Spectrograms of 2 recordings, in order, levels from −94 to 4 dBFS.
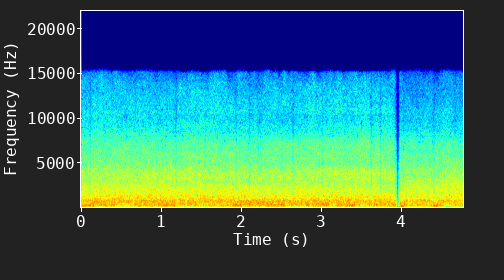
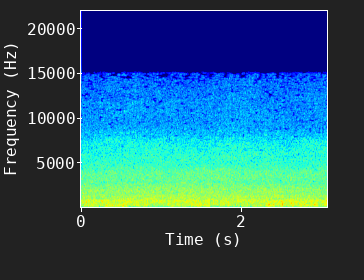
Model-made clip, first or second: first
